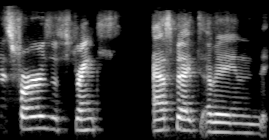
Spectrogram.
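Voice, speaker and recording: A woman hosting an interview, asking long questions full of fillers and pauses. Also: mid-range voice, a bit bright, clean tone. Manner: halting questions with many fillers. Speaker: interviewer, summit host. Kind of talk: conversational interview.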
